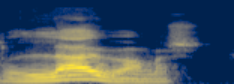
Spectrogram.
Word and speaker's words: luiwammes: luiwammes of ik ze zeg ik luiwammes of zeg ik langzaam s nee ik zeg luiwammes de klemtoon zit niet op die laatste s nou dan komt er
